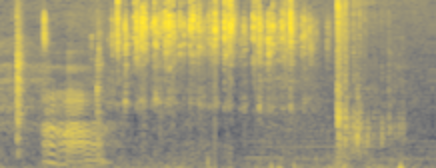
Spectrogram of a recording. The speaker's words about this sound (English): Roll three dice.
